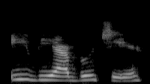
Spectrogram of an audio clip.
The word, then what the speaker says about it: Ibeabuchi: So my last name is Ibeabuchi. So Ibeabuchi. Yes. Yeah. Ibeabuchi. Like 5 syllables.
